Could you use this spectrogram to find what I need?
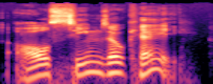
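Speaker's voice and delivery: ordinary delivery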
